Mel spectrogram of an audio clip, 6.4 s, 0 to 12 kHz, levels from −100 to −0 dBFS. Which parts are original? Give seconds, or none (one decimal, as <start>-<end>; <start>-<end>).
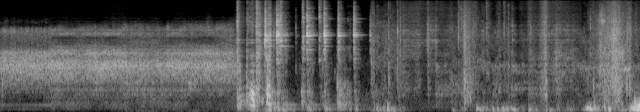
0.0-0.5; 2.7-4.0; 4.5-5.1; 5.8-6.4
